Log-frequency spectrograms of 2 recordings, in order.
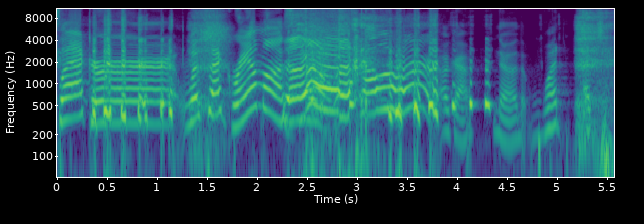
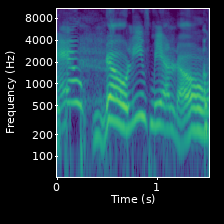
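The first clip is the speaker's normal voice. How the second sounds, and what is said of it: Old grandmother character voice. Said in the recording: “It's my grandma voice.”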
